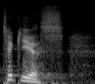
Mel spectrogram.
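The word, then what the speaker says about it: Tychicus: So first of all, you get this introduction to a guy named Tychius, and that's how you pronounce that. Tychius.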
